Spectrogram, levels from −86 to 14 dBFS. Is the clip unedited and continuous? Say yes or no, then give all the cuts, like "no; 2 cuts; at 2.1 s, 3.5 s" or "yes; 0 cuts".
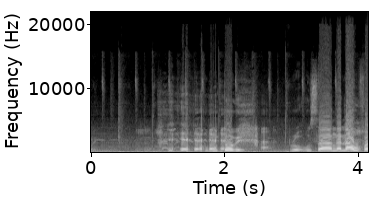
yes; 0 cuts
